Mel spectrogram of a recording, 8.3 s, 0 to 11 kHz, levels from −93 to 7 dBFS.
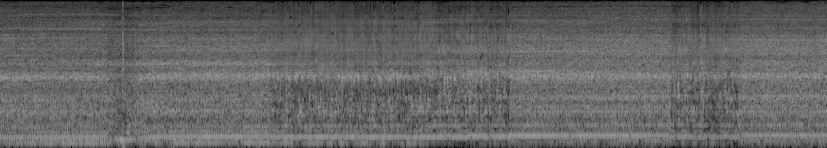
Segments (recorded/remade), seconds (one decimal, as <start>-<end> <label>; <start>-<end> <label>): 0.0-2.7 recorded; 2.7-5.1 remade; 5.1-6.7 recorded; 6.7-7.4 remade; 7.4-8.3 recorded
